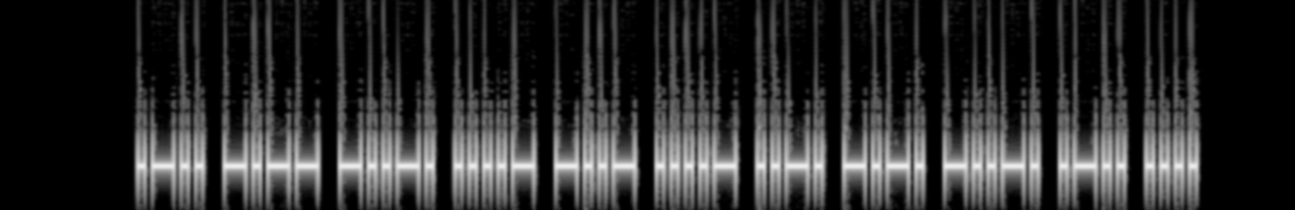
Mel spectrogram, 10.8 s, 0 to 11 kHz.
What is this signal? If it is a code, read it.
Morse code, heard as a keyed tone, about 20 wpm, 700 Hz. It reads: LY/4X4FC/LH
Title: Difficult Call Signs 20wpm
